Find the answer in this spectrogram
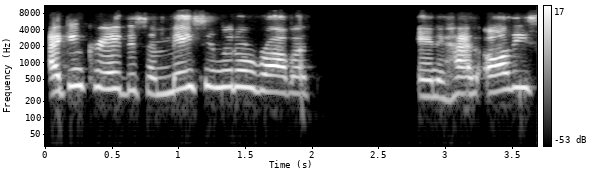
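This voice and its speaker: A woman with a non-native accent. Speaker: workshop presenter. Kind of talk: workshop presentation.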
